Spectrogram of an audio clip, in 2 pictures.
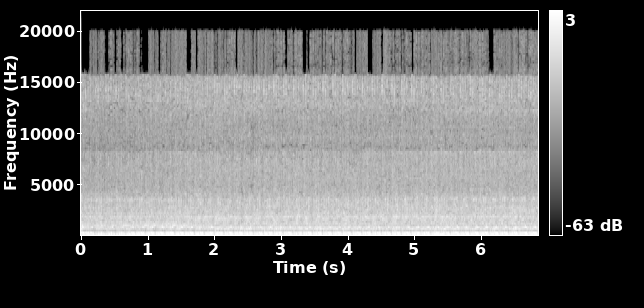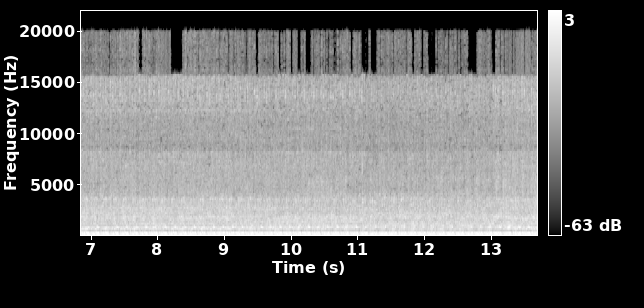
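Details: Daewoo Kalos 1.2i with a faulty ignition coil: the idle has a steady lumpy stumble, roughly three beats per second, that never smooths out. It runs on only three cylinders, with the fourth misfiring.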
